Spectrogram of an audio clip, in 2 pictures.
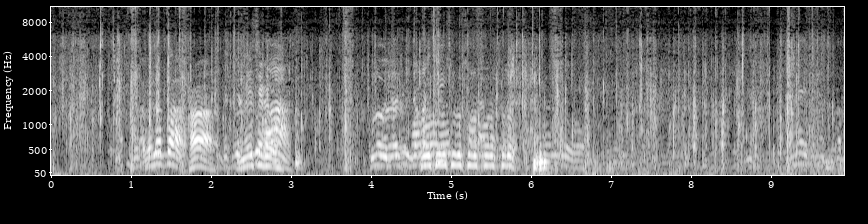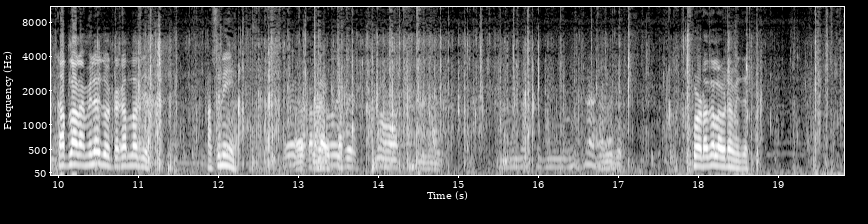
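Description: A man talks nearby in a lively way.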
